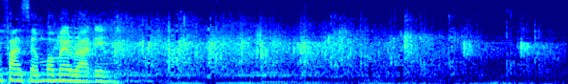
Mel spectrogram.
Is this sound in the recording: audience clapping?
yes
